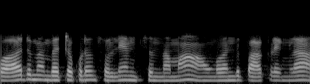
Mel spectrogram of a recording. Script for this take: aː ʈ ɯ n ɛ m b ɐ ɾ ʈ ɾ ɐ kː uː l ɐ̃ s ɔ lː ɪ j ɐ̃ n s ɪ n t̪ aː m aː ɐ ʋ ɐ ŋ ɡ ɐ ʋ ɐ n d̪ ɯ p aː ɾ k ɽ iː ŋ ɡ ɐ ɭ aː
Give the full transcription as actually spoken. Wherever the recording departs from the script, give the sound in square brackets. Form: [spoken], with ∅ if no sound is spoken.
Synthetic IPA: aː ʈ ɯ [m] ɛ m b ɐ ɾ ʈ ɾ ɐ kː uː [ɽ] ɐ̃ s ɔ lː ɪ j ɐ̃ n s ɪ n [d̪] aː m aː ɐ ʋ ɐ ŋ ɡ ɐ ʋ ɐ n d̪ ɯ p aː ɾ k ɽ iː ŋ ɡ ɐ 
